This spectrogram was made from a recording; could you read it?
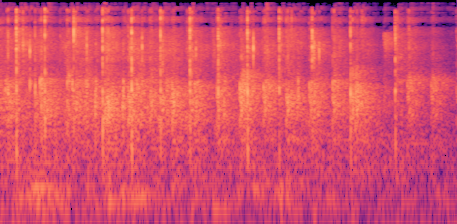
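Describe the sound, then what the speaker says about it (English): An audience claps for the panelists at a culture and identity panel event held by the Bangladesh High Commission in London, producing a brisk round of individual hand claps that is close and lively, then thins toward the end. "May I request for a round of applause for our panelists"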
